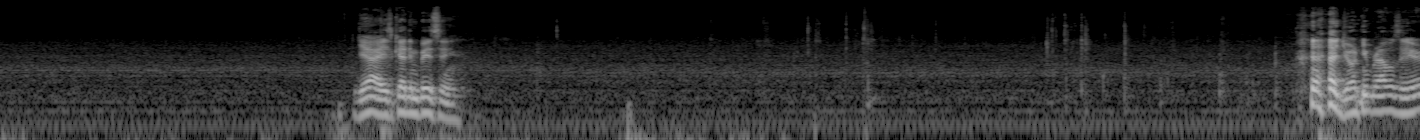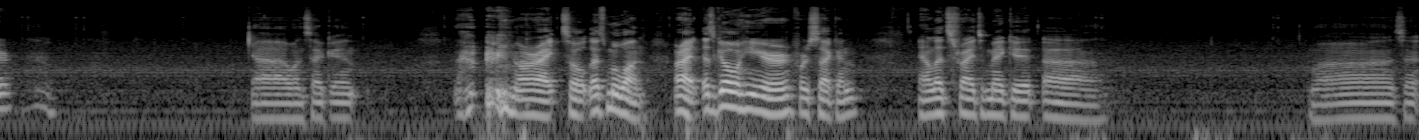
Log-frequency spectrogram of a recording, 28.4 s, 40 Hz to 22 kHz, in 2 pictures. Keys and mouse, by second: 3.8 KP_1.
